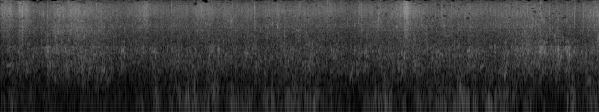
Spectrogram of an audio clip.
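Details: Gusty wind buffeting the microphone over lapping, splashing water, with no animal calls heard.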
